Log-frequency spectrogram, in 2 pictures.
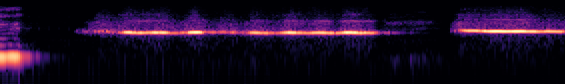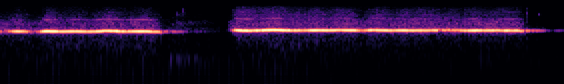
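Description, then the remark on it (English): A person whistles three long, steady, near-pure tones, each held for about two seconds with brief pauses between them, the last slightly higher and louder, directing the whistle at the adrenal glands. “You could do a whistle and go right to a specific organ.”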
